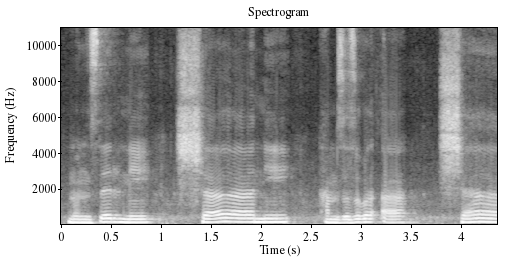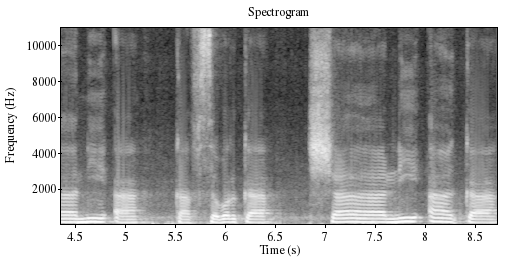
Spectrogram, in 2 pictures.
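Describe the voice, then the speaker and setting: A woman teaching Quran recitation, spelling out each letter and vowel mark deliberately and chanting verses in long, drawn-out tones. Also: fairly low pitch, darkish tone, a little hiss or hum.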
